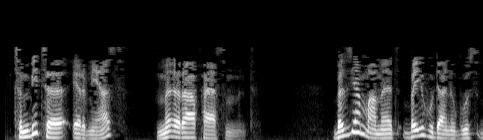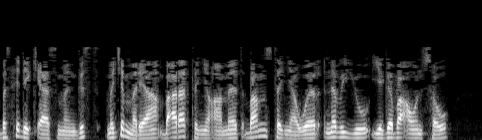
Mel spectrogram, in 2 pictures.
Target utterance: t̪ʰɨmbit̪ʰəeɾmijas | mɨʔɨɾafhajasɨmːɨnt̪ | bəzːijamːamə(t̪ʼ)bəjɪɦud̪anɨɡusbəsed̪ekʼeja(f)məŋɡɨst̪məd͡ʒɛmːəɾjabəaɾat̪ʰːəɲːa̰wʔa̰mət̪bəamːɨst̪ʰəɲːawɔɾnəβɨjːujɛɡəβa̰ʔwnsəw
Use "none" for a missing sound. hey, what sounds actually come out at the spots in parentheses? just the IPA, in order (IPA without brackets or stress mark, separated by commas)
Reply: t̪, s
